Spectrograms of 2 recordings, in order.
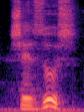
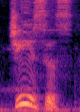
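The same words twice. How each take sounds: First: The name is pronounced with Portuguese sounds. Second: The name is pronounced with English sounds. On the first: This is the name's form in Portuguese. "passou a ser Jesus no português" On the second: This is the name's form in English. "ou Jesus no inglês"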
